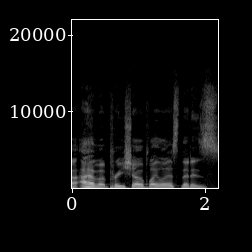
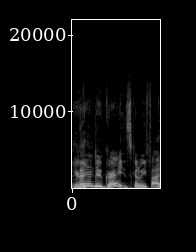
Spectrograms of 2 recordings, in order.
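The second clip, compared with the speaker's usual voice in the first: reassuring; 6 semitones higher, faster than usual. Retold or imitated. Reassuring nervous friend before show.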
